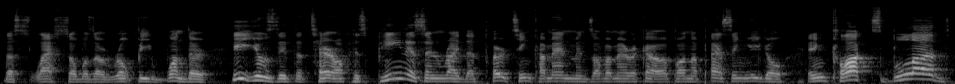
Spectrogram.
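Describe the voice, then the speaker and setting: A male narrator with a mid-pitched voice reads an absurd story aloud. He performs it theatrically, stretching phrases out with mock gravity, as a comic dramatic reading. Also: expressive, moderate pace, hardly any pauses, bright, forceful tone.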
